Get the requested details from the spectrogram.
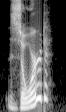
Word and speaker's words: Zord: Hey, real question: are you pronouncing it Zorg with a G? – Yes. – Why? – How do you pronounce it? – With a D. – Zord.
